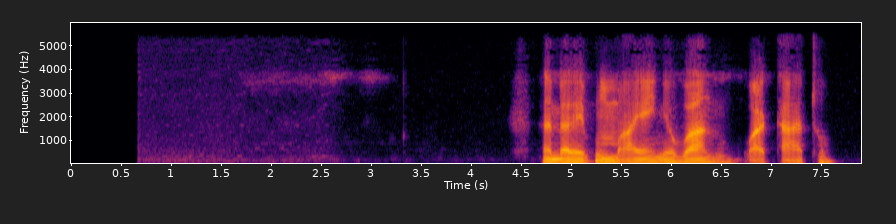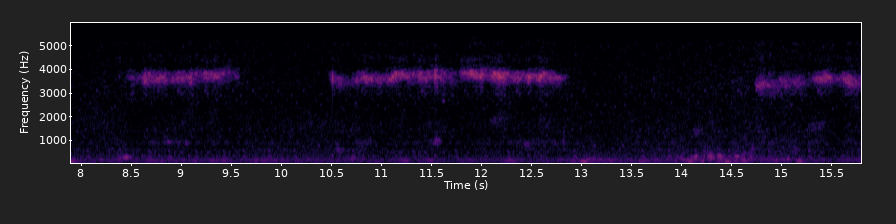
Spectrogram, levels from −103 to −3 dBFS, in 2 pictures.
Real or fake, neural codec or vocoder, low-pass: fake; codec, 24 kHz, 0.9 kbps, WavTokenizer, medium speech release version 1; 5.4 kHz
